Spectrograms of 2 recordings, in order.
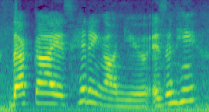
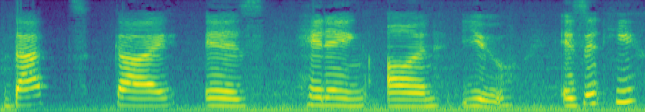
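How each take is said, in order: First: The sentence is spoken at natural speed. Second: The sentence is spoken at a moderate speed. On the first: "one more time at normal speed" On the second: "a little bit faster now"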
